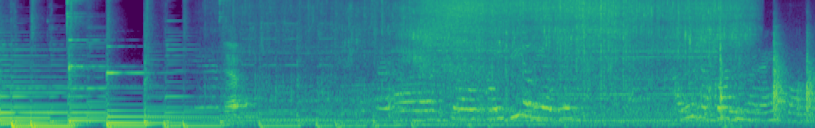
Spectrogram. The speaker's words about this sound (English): That's the sound of students cooking in a food lab at Indiana University in the geography department.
